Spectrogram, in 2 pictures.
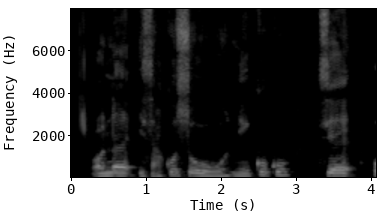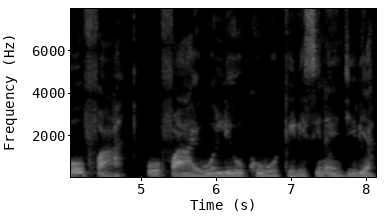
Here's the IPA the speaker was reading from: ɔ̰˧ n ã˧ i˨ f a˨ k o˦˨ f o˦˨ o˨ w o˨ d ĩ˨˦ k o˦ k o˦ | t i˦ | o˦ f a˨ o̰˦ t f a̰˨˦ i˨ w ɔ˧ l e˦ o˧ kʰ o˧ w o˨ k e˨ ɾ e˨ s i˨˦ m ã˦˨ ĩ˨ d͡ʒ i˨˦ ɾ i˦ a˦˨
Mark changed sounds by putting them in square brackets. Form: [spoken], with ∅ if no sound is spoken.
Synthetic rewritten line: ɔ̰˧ n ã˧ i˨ [s] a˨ k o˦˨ [s] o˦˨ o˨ w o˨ [n] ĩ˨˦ k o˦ k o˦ | t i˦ | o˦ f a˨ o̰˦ [∅] f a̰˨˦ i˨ w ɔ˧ l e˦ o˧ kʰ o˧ w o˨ k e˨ ɾ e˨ s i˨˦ [n] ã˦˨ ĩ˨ d͡ʒ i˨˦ ɾ i˦ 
